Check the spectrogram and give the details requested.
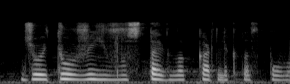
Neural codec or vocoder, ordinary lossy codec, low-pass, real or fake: none; none; 7.2 kHz; real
